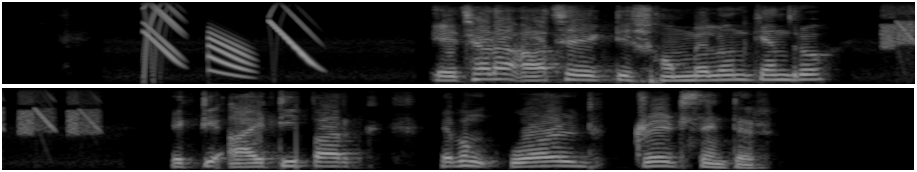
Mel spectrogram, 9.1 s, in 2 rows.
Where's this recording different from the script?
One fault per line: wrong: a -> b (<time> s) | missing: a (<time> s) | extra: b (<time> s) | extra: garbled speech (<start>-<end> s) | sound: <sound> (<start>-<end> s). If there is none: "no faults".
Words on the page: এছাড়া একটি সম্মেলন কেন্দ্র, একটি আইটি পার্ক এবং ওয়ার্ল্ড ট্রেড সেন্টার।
sound: chirp (0.7-1.6 s)
extra: আছে (2.7 s)
sound: laugh (4.4-5.1 s)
